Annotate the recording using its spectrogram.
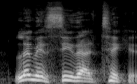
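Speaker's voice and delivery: mean, rude voice. Retelling a rude conductor in a museum train car: imitating a mean train conductor. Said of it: "being mean to the".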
